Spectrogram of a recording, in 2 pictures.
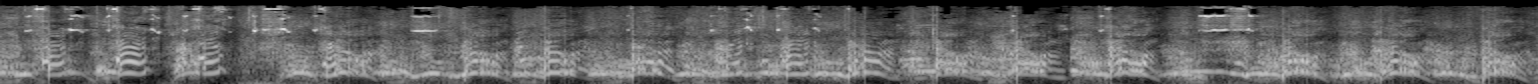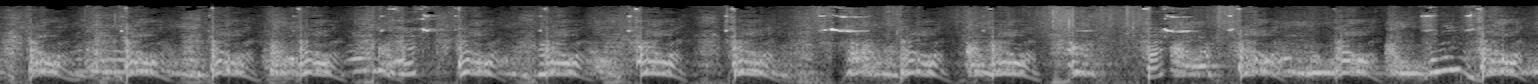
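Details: Beagle and Beagle-Harrier give rapid, yelping bursts of barking while hunting, holding a wild boar at bay.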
